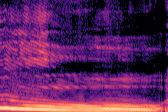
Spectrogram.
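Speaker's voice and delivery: delighted laugh. Real, not acted. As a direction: laugh out loud with glee at the find. Delighted by a scouting find.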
